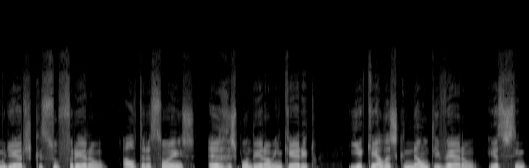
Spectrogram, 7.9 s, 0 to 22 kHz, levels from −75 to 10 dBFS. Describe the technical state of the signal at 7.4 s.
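At 7.4 s the speech signal is intact, with no audible fault at that moment.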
